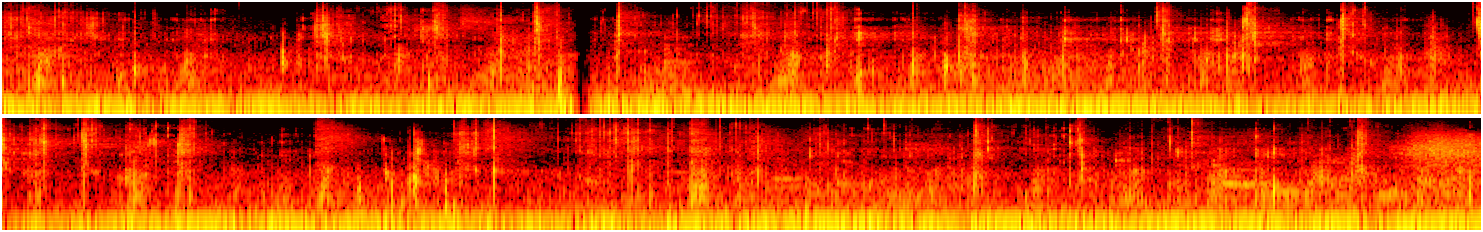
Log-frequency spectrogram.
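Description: Biting into and chewing a crisp-fried piece of meat coated in spicy sauce: a dense, steady run of sharp crunches.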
